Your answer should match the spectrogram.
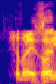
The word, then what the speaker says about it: Salmorejo: I noticed, I don't know if I can say this right, Salmorejo. – Salmorejo, yes.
